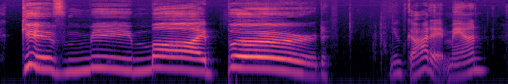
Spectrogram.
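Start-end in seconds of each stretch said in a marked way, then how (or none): 0.2-3.3 booming giant roar, very loud and very slow. Reading a story aloud, the narrator voices the giant: booming giant voice. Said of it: "The giant's voice booms".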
